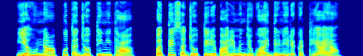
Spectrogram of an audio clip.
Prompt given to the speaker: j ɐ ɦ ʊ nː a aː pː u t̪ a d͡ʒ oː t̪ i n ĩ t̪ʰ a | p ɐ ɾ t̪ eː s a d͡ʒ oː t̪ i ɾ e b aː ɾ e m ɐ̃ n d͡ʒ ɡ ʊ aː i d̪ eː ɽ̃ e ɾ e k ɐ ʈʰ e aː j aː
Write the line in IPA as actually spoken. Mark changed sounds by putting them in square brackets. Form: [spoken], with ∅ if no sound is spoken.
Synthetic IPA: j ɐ ɦ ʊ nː a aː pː u t̪ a d͡ʒ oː t̪ i n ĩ t̪ʰ a | p ɐ ɾ t̪ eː s a d͡ʒ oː t̪ i ɾ e b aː ɾ e m ɐ̃ n d͡ʒ ɡ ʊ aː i d̪ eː ɽ̃ e ɾ e k ɐ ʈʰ e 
